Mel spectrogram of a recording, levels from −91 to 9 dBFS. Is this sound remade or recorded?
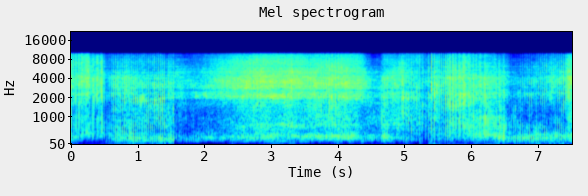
remade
